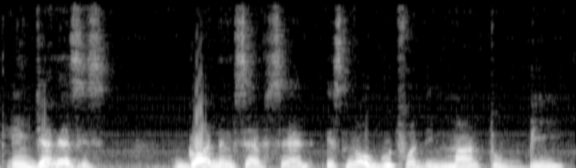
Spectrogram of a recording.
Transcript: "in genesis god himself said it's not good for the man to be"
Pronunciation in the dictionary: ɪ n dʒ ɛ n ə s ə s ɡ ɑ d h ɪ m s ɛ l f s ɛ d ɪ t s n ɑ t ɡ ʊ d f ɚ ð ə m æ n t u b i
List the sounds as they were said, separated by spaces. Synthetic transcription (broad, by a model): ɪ n dʒ ɛ n ə s ə s ɡ ɑ d h ɪ m s ɛ l f s ɛ d ɪ t s n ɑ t ɡ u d f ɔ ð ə m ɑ n t u b i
